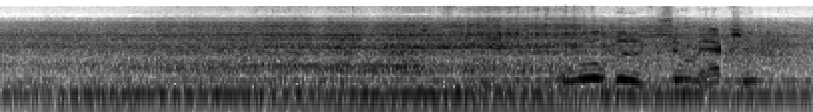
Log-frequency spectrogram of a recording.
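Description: A side-by-side utility vehicle's engine drones as it drives past.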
